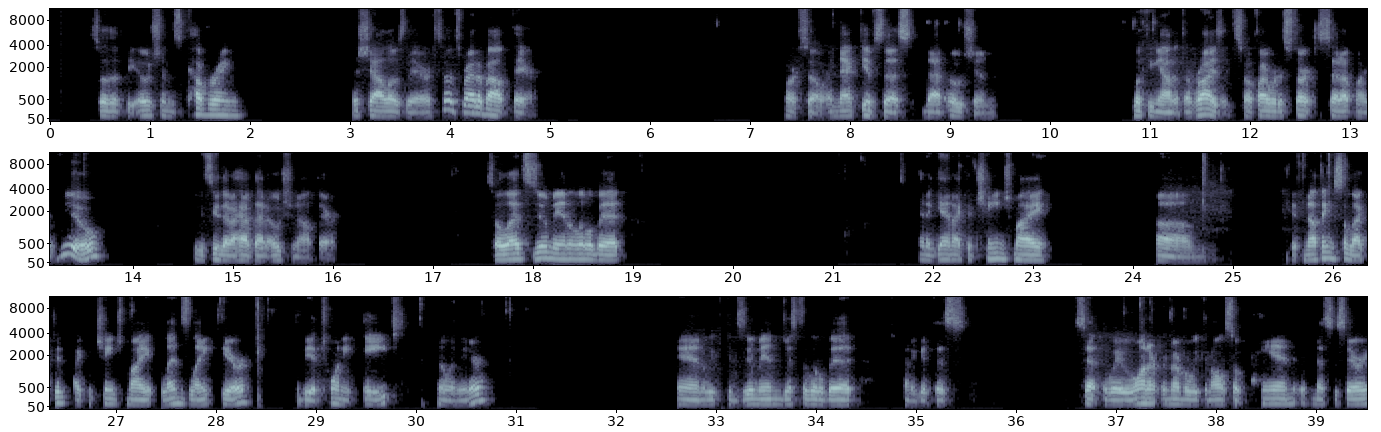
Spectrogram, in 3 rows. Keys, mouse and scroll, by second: 7.1-9.2 drag, 11.3 click, 11.5 click, 13.8 right click, 14.2 middle click, 14.3 middle click, 17.6 right click, 17.9 middle click, 18.1 middle click, 18.2 middle click, 18.5 middle click, 18.9 scroll, 21.3 right click, 22.7 click, 22.8 middle click, 25.6 Escape, 26.4 F15, 26.4 Escape, 29.3 BackSpace, 30.3-31.9 BackSpace, 31.9 Tab, 31.9 click, 33.2 middle click, 33.9 middle click, 35.4 typing, 37.4 typing, 37.7 Return, 39.0 typing.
